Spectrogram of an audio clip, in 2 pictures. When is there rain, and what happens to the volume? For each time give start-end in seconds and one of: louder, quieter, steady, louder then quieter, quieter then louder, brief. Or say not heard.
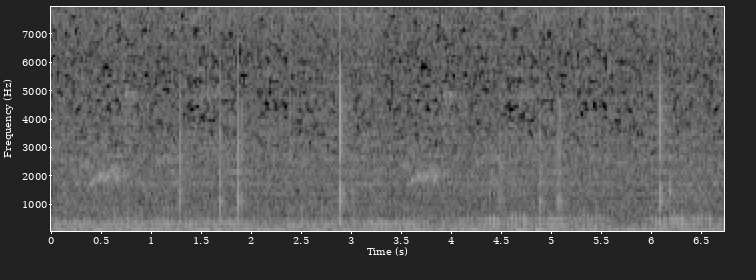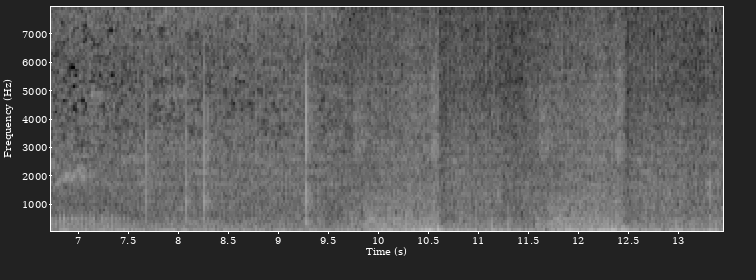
0.0-13.4 steady.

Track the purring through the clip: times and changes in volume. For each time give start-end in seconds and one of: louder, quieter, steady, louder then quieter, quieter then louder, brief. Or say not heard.
0.0-13.4 steady.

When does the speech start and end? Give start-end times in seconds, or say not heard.
not heard.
